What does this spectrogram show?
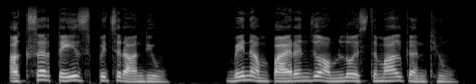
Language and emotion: Sindhi, neutral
